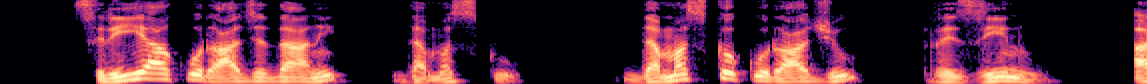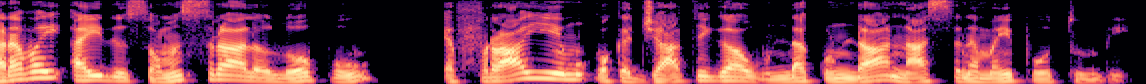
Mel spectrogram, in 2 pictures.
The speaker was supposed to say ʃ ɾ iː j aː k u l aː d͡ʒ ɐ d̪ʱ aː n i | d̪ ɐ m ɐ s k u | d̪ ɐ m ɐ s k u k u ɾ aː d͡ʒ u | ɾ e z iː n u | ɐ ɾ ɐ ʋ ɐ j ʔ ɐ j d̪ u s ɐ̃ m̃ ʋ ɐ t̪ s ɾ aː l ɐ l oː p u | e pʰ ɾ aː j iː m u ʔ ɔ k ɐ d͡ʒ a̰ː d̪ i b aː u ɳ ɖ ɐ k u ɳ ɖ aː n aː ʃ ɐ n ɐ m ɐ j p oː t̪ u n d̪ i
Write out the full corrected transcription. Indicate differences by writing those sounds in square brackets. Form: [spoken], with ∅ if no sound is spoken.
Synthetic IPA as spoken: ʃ ɾ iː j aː k u [ɾ] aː d͡ʒ ɐ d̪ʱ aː n i | d̪ ɐ m ɐ s k u | d̪ ɐ m ɐ s k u k u ɾ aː d͡ʒ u | ɾ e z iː n u | ɐ ɾ ɐ ʋ ɐ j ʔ ɐ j d̪ u s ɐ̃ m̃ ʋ ɐ t̪ s ɾ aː l ɐ l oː p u | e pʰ ɾ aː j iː m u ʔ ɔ k ɐ d͡ʒ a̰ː [t̪] i [ɡ] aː u ɳ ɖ ɐ k u ɳ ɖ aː n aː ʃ ɐ n ɐ m ɐ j p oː t̪ u n d̪ i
